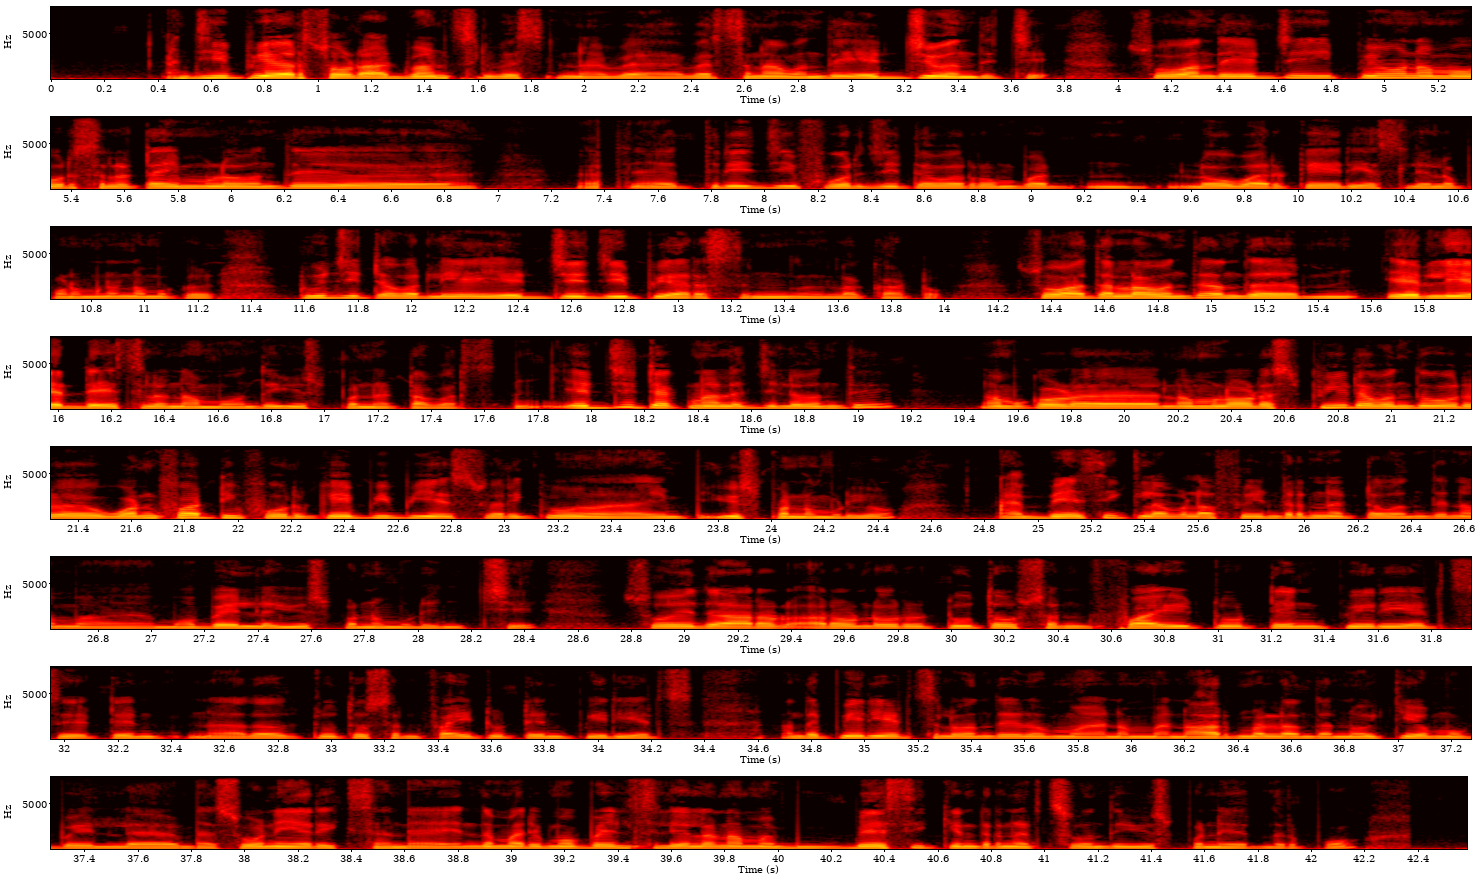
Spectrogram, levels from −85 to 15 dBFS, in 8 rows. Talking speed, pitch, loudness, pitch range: 155 wpm, 160 Hz, -26 LUFS, 150-175 Hz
